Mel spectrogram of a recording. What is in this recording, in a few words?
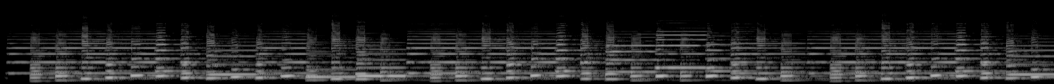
alto saxophone duet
